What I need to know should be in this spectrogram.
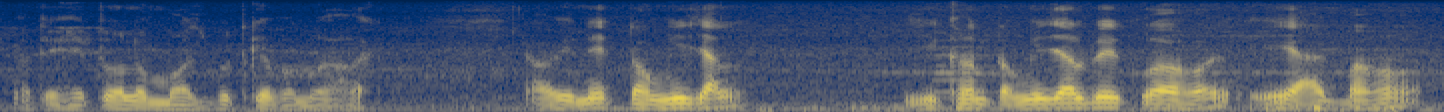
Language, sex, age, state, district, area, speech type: Assamese, male, 60+, Assam, Tinsukia, rural, spontaneous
